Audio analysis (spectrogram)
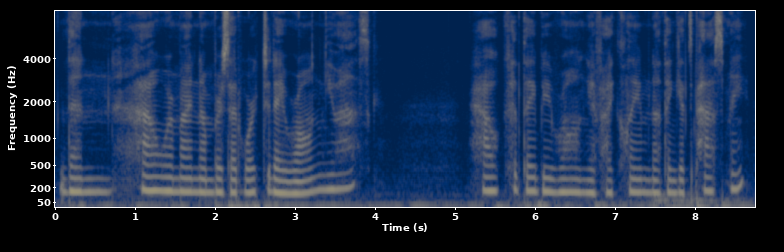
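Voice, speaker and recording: A woman playing a possessive, flirtatious, menacing vampire in an intimate roleplay audio, teasing in breathy half-whispers with slow, deliberate delivery. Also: deep voice, mellow, no echo. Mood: evasive.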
